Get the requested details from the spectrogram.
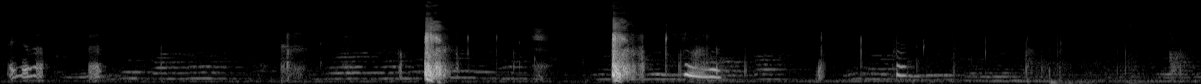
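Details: Young boy talking with his mother while sneezing: two sharp sneezes between babbling speech and an adult's voice.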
